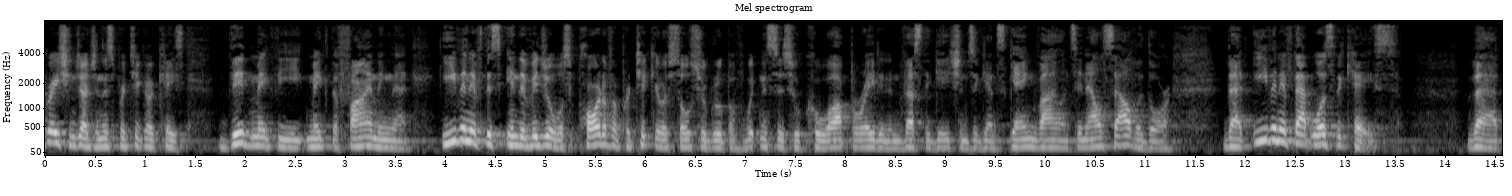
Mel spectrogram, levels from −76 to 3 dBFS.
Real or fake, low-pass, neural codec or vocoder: real; 7.2 kHz; none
